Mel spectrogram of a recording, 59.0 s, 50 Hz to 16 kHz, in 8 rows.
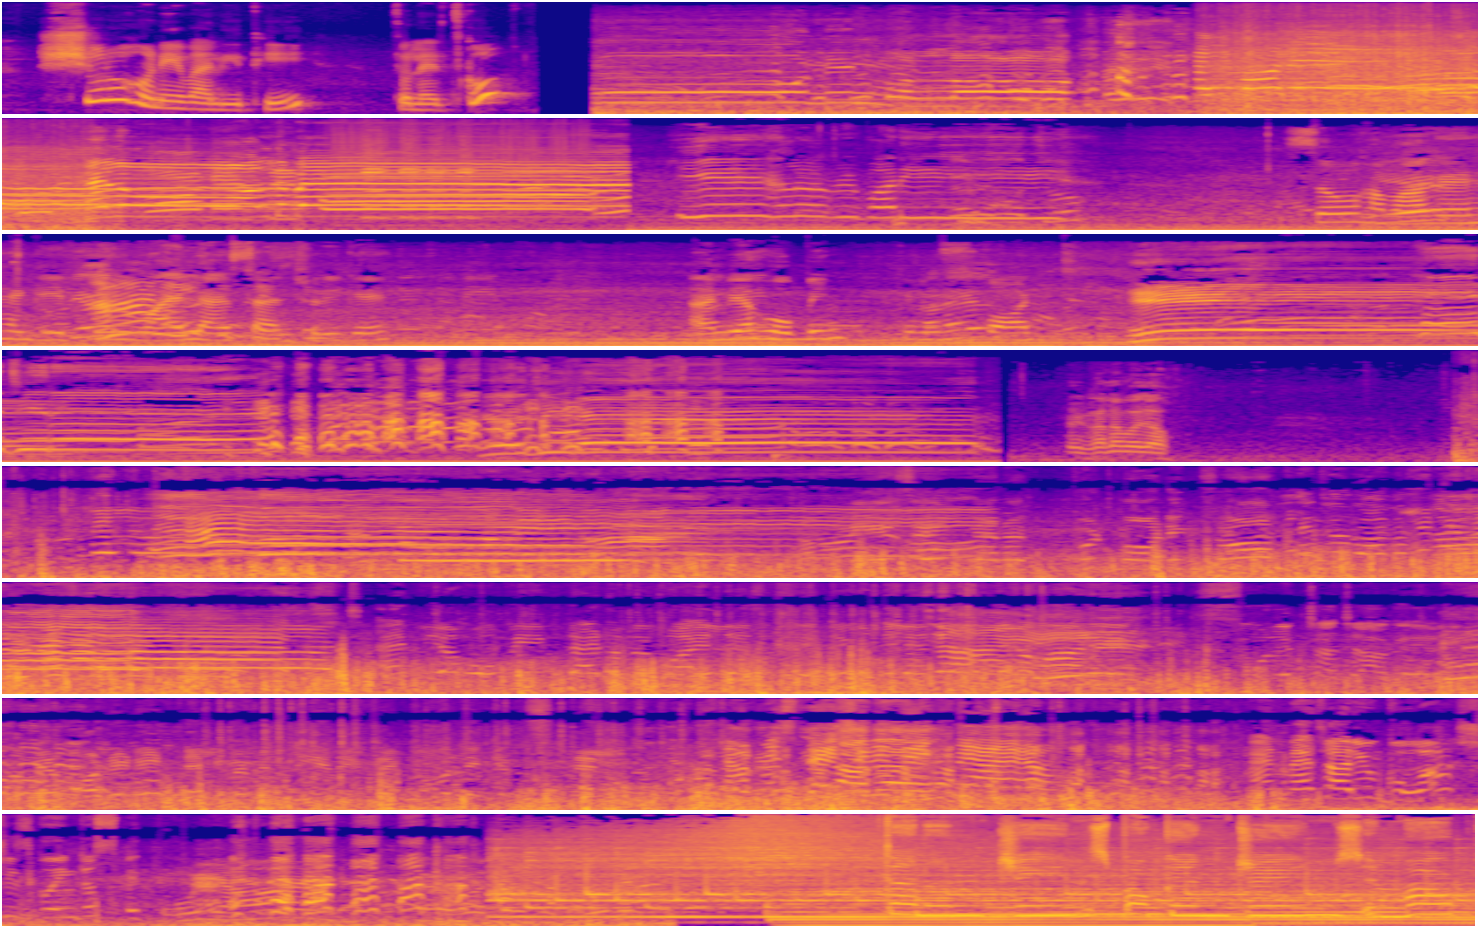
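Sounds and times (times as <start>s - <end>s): vehicle engine and tyres rumbling: 3.0s - 54.3s
passengers talking: 3.6s - 26.4s, 29.9s - 59.0s
people calling out: 6.0s - 10.5s
wind buffeting microphone: 29.4s - 52.6s.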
